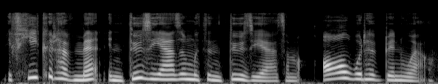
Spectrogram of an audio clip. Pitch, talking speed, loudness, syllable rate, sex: 215 Hz, 180 wpm, -16 LUFS, 4.3 syllables/s, female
